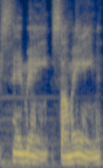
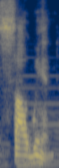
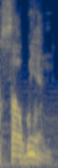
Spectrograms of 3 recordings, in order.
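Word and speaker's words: Samhain: so here you go so it looks like Sam samain but you can see a gelic word pronounced sawin so sawin is a pagan religious Festival originating from an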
